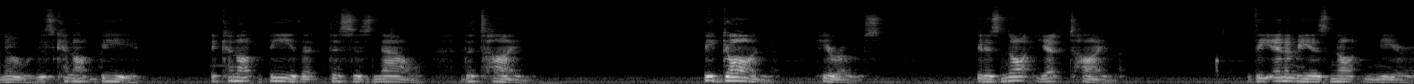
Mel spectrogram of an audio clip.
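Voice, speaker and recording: A booming, put-on character voice moves at a very slow pace with long, frequent pauses and lively intonation. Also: man, medium pitch for a man. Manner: commanding, warning.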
